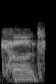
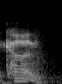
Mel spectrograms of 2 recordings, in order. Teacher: English reduces a nasal followed by a stop consonant to a nasal and then a glottal stop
